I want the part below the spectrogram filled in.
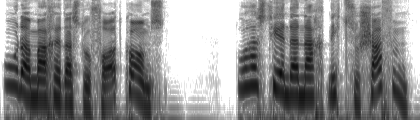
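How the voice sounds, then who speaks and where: A high-pitched, simple-minded boy from a storybook, played by a man reading aloud. He speaks with earnest, guileless emphasis and sounds fearless and innocent. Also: very animated, normal speed, no echo, studio quality. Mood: challenging. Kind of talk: fairy-tale storybook character voice.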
